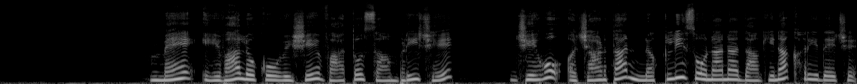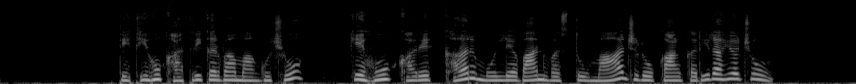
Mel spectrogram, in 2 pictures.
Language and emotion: Gujarati, fearful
